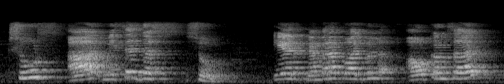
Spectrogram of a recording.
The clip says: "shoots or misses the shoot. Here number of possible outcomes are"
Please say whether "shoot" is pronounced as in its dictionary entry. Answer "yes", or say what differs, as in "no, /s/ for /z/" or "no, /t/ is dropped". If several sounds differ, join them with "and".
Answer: no, /s/ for /ʃ/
